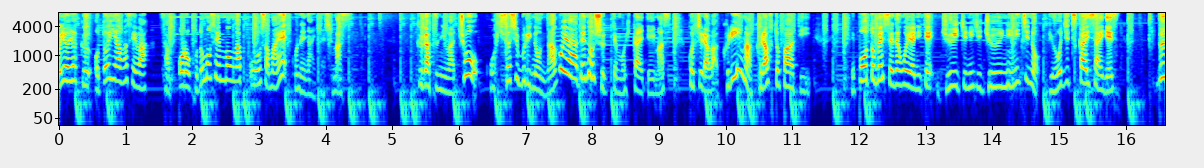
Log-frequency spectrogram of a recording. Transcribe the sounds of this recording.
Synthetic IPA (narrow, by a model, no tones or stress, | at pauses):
ojo̞jakɯ̟ʔo̞t̪o̞iaβ̞ase̞β̞a | sapːo̞ɾo̞ko̞d̪o̞mo̞sẽ̞mːõ̞ŋɡapːoːsamae̞o̞ne̞ɡait̪aɕimasɨ̥ | kɯ̟ɡat͡sɨɲ̟iβ̞at͡ɕo̞ːɡoçi̥saɕibɯ̟ɾʲino̞naɡo̞jad̪e̞no̞ɕɨt̪ːẽ̞mːo̞çi̥kae̞t̪e̞ima̰sɨ̥ko̞t͡ɕiɾaβ̞a̰kɯ̟ɾʲiːmakɯ̟ɾaɸɯ̥t̪o̞paːt̪ʲiː | epo̞ːt̪o̞me̞se̞naɡo̞jaɲ̟it̪e̞d͡ʑɨːit͡ɕiɲ̟it͡ɕid͡ʑɨːɲ̟iɲ̟it͡ɕino̞bʲo̞ːʑit͡sɨ̥kaisaid̪e̞sɨ̥b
